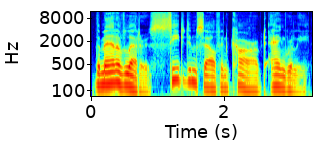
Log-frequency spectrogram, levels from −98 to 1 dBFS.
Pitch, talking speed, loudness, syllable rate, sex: 125 Hz, 165 wpm, -19 LUFS, 4.8 syllables/s, male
